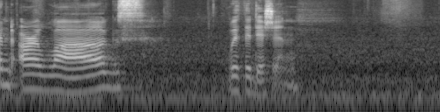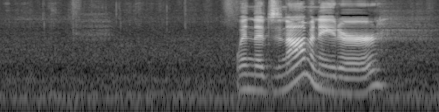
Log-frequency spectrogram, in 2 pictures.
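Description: A marker pen squeaks and scratches across paper.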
